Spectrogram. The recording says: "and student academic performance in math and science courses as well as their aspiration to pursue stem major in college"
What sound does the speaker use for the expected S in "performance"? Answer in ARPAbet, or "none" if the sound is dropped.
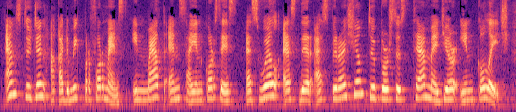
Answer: S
